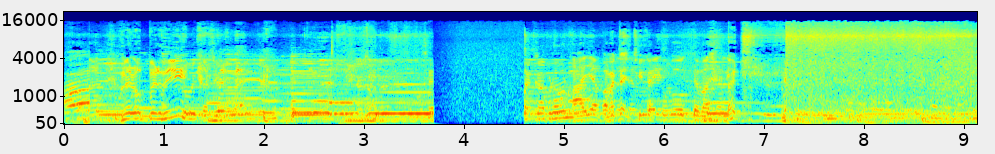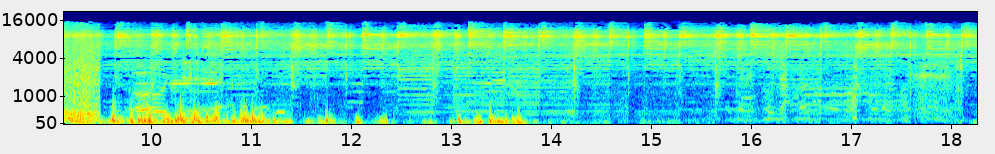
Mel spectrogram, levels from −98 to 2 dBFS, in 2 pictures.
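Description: From the start, gain pumping runs through the whole clip: the gain ducks by roughly 15 dB the moment a loud sound arrives. Gain set far too high, with a fast limiter clamping it, is the likely cause. The ducking under each loud sound distinguishes it from steady noise or simple clipping.

At 3.69 s an audio dropout to a faint residue begins, lasting about 0.91 s until 4.60 s. The signal cuts off abruptly, leaving only hiss about 40 dB below normal level, most likely because the input was lost while the path after it stayed live. The cut-off and the return are both sudden, unlike a natural pause or fade.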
